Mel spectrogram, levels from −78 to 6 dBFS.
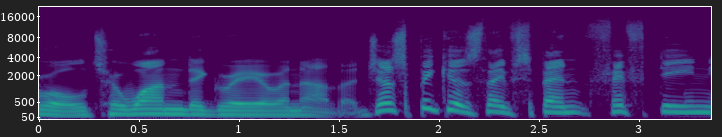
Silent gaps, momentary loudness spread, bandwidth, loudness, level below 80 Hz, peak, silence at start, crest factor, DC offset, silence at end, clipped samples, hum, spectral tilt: none; 7 LU; 16 kHz; -35 LUFS; -76 dBFS; -18 dBFS; 0 s; 18 dB; under 0.1%; 0 s; under 0.1%; none; -5 dB/octave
